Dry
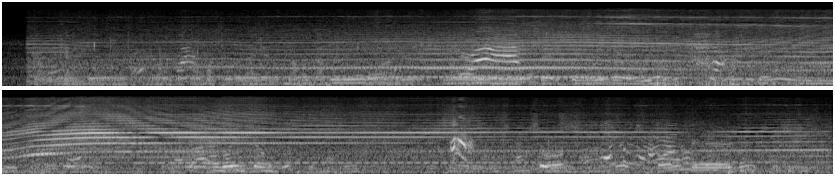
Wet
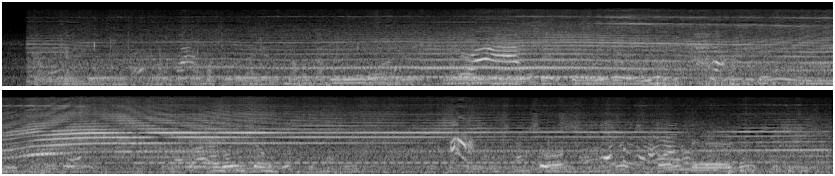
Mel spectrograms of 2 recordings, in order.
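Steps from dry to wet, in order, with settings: maximiser +7 dB; gain -4.5 dB

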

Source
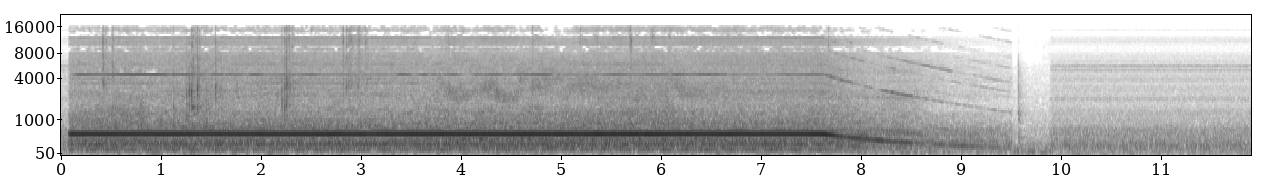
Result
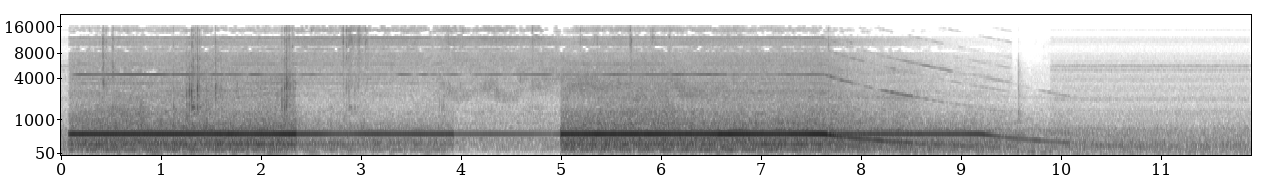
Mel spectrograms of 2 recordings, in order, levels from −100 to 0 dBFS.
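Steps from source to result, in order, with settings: 2.35–5 pre-emphasis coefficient 0.9; outdoor echo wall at 270 m, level -8 dB

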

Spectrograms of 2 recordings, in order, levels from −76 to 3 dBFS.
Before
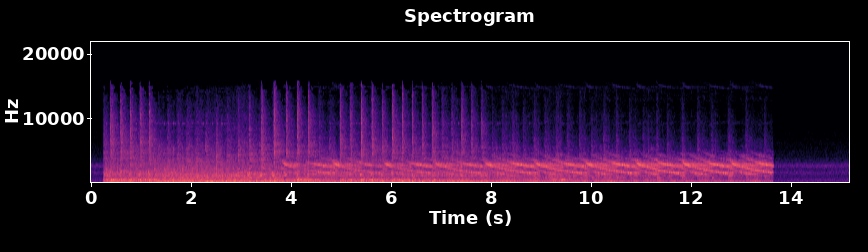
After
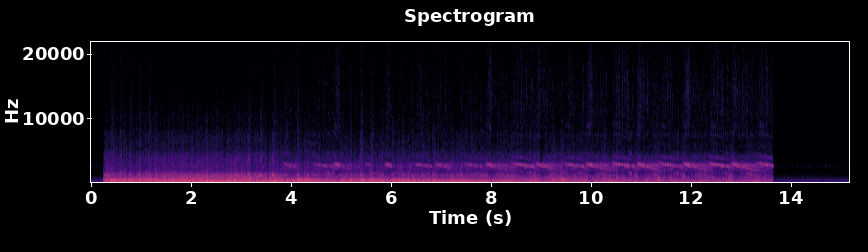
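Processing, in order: median filter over 25 samples; gain -7 dB

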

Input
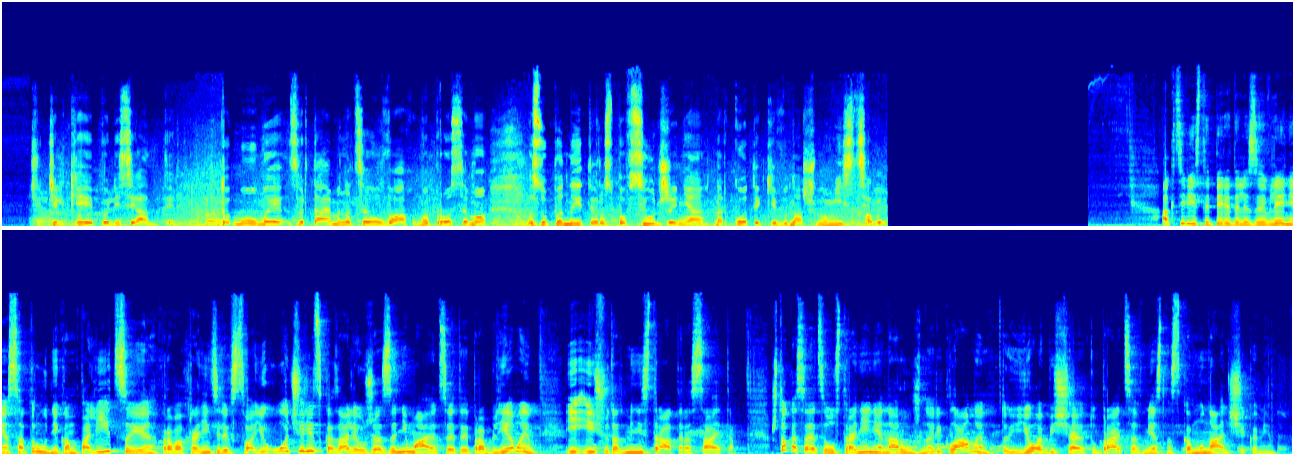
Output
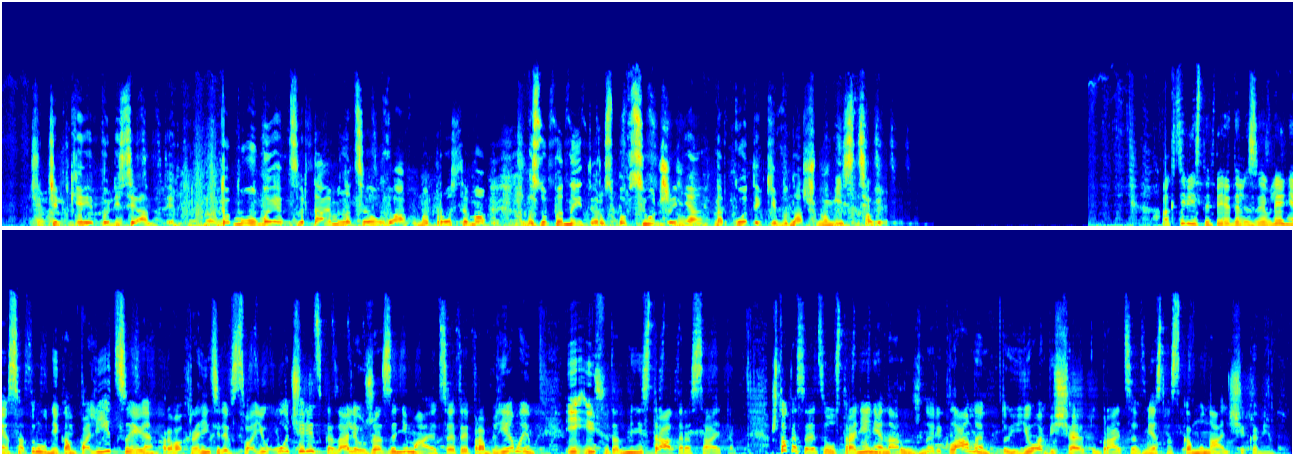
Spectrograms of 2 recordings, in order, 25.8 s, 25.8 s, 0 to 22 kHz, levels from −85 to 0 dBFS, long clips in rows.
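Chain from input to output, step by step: 4.08–5.16 air absorption 140 m; frequency-shifting echo 0.155 s, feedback 37%, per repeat -58 Hz, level -16 dB; rotary speaker horn 7.5 Hz, later 1 Hz, at 15.22; reverb removal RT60 1.1 s; gain +3 dB

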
